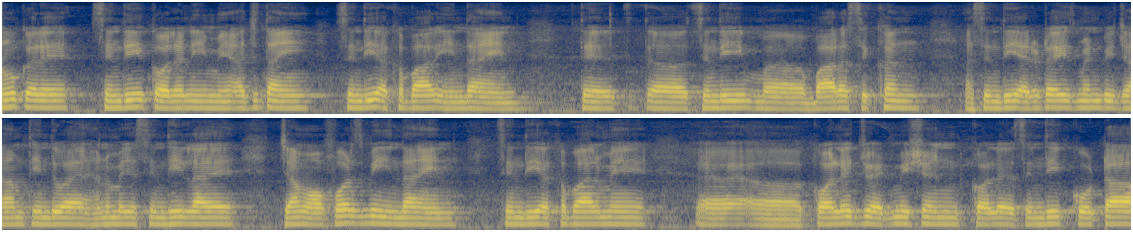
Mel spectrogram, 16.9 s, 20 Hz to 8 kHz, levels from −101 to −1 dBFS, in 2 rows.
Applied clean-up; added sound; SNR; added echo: none; none; none; none.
